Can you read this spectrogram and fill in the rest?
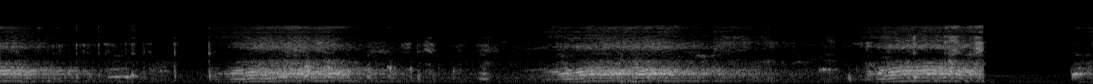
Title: Coronavirus security snoring after broadcasting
